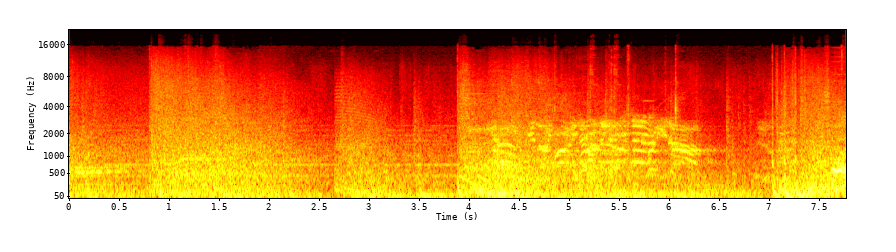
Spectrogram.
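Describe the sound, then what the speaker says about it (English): Grenade explosions in a video game: several heavy booms in quick succession, loud and near, each blast followed by rumbling debris and crackle. "That's a lot of grenades."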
